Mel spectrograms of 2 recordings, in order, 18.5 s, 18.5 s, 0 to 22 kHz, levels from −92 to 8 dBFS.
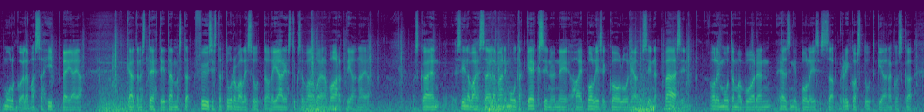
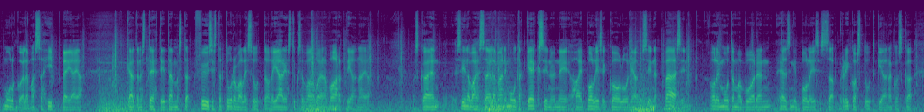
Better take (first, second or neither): neither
